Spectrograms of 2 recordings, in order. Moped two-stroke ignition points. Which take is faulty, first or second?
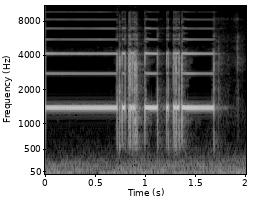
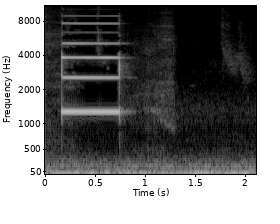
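first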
